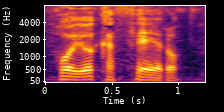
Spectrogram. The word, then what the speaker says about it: Hoyocasero: Hoyocasero. Hoyo diye okunur. Bak, Hoyo. Hoyocasero.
